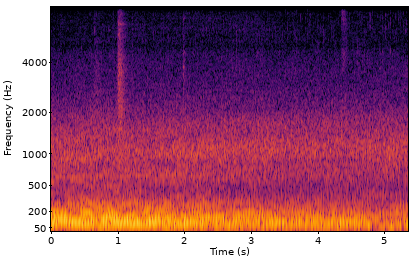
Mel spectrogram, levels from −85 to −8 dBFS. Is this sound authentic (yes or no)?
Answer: yes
